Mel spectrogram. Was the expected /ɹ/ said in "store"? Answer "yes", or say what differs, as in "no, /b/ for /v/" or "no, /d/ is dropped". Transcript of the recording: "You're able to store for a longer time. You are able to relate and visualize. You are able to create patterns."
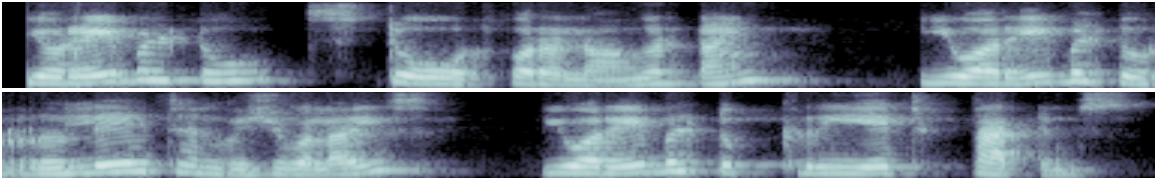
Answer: yes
